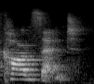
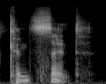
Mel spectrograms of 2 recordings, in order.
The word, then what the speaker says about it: consent: clothes are seen as concent you put the emphasis on the wrong syllable there dear its consent but no you're repeating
